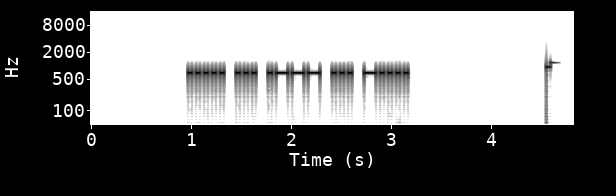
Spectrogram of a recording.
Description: Morse code, heard as a keyed tone, about 30 wpm, 700 Hz. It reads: 5SJS6
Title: Five Challenging Letter-Number Combinations 30wpm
